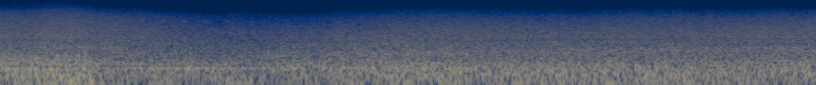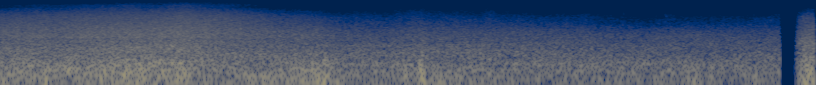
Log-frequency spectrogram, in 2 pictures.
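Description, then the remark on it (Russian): Ocean surf roars steadily as waves break on the shore, a dense continuous wash with gentle swells in loudness and some wind buffeting the microphone. No one speaks. “На дроне надо летать со стороны океана.”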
